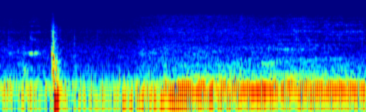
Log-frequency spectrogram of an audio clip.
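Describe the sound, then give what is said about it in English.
A sharp thump like a car door shutting, then an engine rises into a steady, building hum as a car carrying two women and a small baby speeds away from an apartment complex. No one speaks. “Then both of them entered the car and sped away.”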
